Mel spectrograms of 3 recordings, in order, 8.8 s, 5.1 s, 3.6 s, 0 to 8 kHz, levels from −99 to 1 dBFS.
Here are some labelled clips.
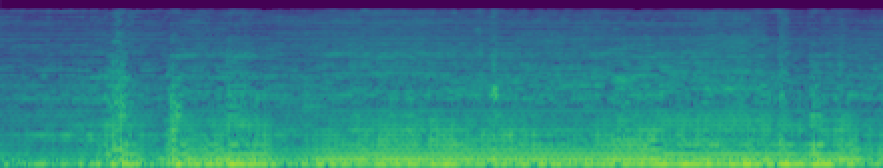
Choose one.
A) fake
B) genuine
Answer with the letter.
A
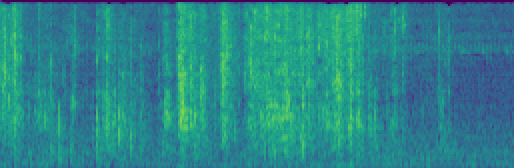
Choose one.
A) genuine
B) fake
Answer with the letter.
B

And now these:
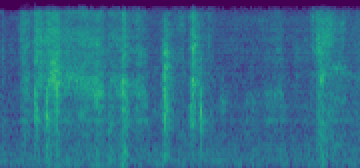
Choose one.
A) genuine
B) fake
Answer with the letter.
B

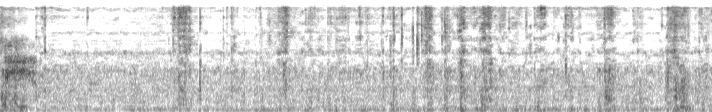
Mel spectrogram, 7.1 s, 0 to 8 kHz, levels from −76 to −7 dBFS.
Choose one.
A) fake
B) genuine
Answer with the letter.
A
